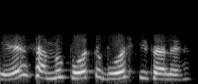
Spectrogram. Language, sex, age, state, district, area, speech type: Bengali, female, 60+, West Bengal, Cooch Behar, rural, conversation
